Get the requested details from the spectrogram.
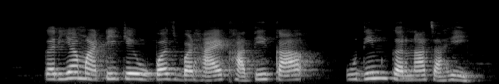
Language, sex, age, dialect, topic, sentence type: Chhattisgarhi, female, 18-24, Western/Budati/Khatahi, agriculture, question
